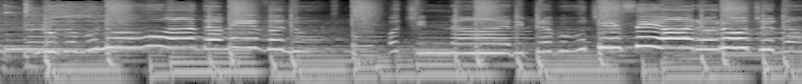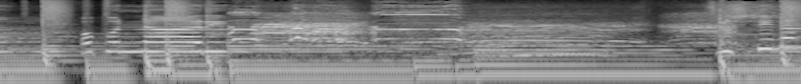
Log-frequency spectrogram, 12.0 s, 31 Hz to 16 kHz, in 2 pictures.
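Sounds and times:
musical backing: 0.0 - 12.0
rooster crowing: 7.7 - 11.6.

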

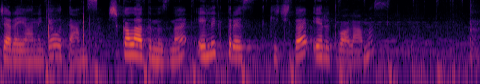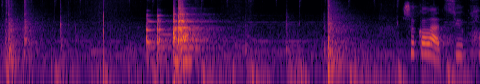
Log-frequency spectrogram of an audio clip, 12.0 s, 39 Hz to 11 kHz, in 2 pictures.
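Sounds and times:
background music: 0.0 - 12.0
ceramic bowl knocking and clinking: 7.8 - 8.8.

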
